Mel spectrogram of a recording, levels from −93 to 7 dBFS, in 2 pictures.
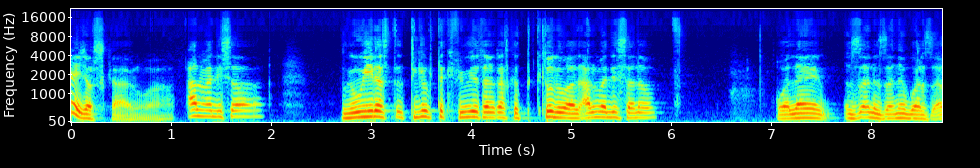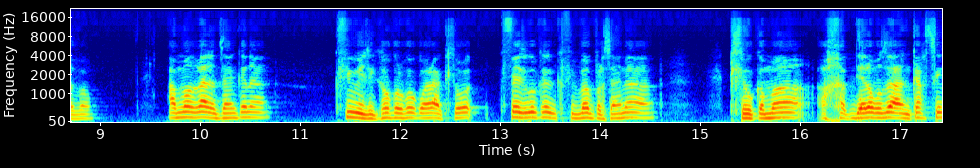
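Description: From start to finish the speech carries Opus compression damage, plainly audible as a grainy, rough texture where bands have been filled with noise rather than left empty. Unlike MP3 artefacts, there is little swirling or watery warble, and the top is not cut away: content still reaches about 20.2 kHz. The likely cause is Opus running in its music mode with too few bits, which fits a rate near 16 kbps.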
